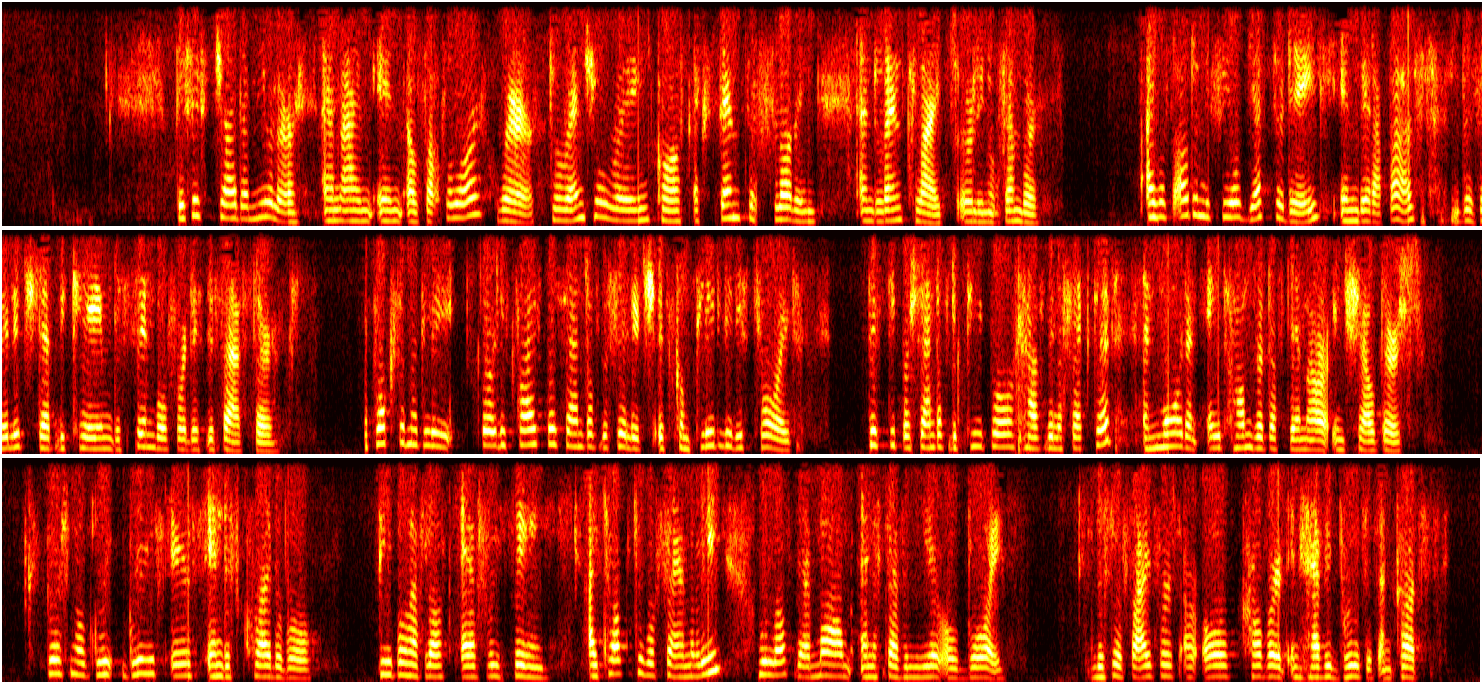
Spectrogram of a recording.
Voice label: Voice Message; In Verapaz, El Salvador, destruction is widespread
